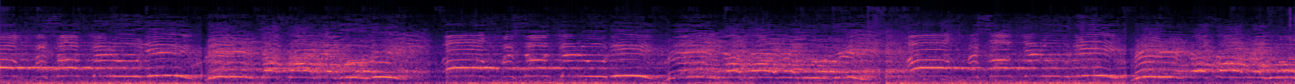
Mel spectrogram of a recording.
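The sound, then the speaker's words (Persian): A large crowd of protesters at a night protest over poverty and corruption chants slogans calling for overthrow, in loud, rhythmic unison, voices rising and falling in repeated bursts with constant background noise and no break in the shouting. “در اعتراضات دیشب توی فریادهای مردم نتیجه فقر و فسادی که کشور رو در بر گرفته چیزی جز سرنگونی نبود.”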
